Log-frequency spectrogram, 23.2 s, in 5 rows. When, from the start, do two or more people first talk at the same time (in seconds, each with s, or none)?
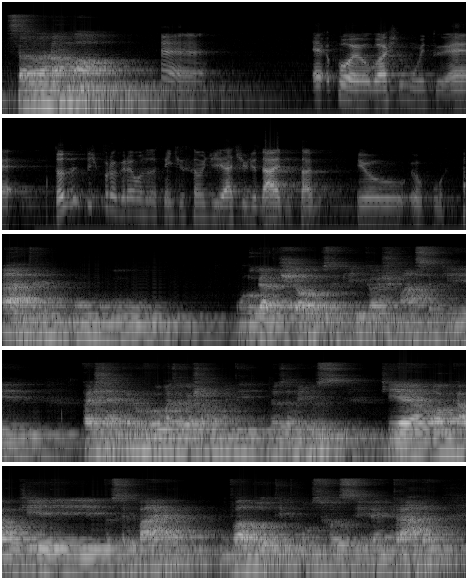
none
